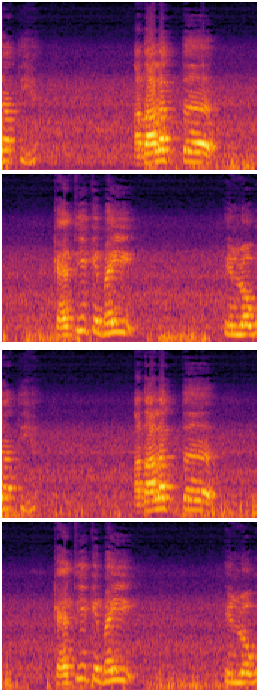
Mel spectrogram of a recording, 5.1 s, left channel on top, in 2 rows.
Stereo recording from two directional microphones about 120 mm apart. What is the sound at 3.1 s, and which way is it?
Speech, 15° right (ahead or behind).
